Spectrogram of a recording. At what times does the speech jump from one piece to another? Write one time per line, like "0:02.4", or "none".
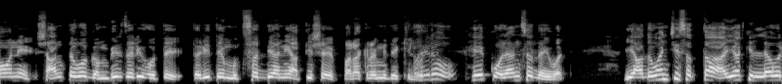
0:04.3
